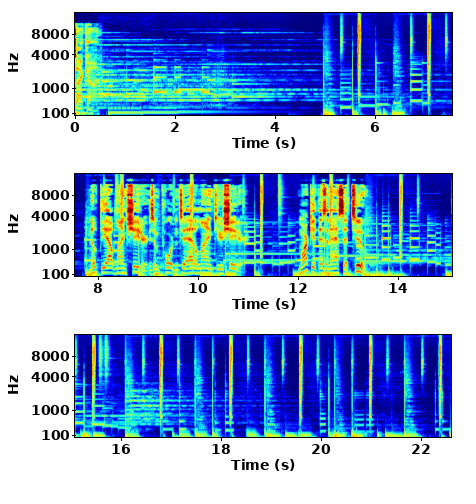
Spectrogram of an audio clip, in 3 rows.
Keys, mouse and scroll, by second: 0.4 click, 2.3 click, 4.4-7.4 right drag, 8.9 click, 10.9-13.9 right drag, 18.8 click.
